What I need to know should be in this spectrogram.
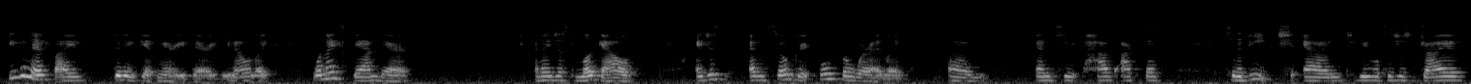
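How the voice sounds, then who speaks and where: A woman in her thirties, congested with a stuffy cold, hosts her weekly live show and chats casually on the stream, rambling with lots of fillers. Her voice sits on the low side, and the recording is muffled with slight background noise.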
